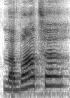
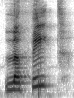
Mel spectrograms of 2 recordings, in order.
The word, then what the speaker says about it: Lafitte: Is it Lavanta? Is that how you say Lavanta? Yeah, I don't. I really don't. I really don't. I really do not. Lafitte. Oh, okay, Lafitte.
